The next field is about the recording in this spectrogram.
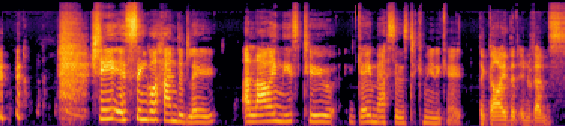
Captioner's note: laughs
